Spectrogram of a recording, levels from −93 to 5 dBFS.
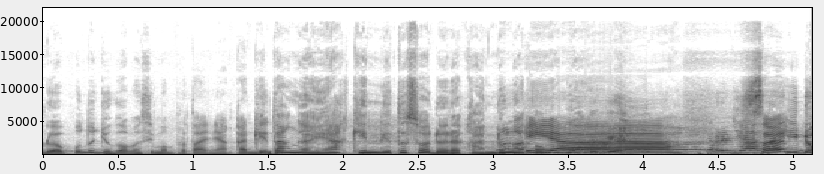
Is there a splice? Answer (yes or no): no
